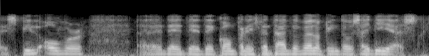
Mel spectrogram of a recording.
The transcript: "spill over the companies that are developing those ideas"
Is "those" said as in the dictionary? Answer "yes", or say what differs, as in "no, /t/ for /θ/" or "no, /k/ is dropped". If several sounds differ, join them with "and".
no, /s/ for /z/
